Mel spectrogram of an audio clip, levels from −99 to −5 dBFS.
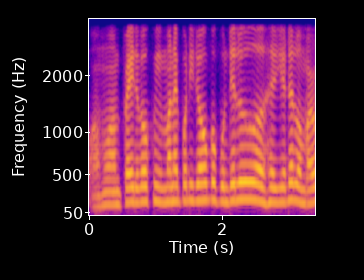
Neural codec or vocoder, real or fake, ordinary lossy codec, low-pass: codec, 16 kHz, 0.2 kbps, FocalCodec; fake; none; 3.6 kHz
